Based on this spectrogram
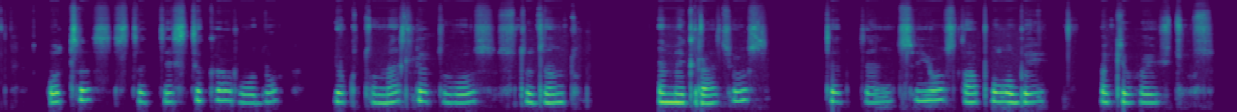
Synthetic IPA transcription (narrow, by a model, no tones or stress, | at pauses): ʊt̪sɐsːt̪ɐt̪ʲɪsʲt̪ʲɪkɐɾoːd̪oː | joːkt̪uːmʲɛt̪lʲiɛt̪ʊʋoːsːt̪ʊd̪ʲɛnt̪u̥ | ɛmʲɪɡɾɑːt̪sʲɪjoːs | t̪ʲɛnd̪ʲɛnʲt̪sʲɪjoːst̪ɑːpʰoːlˠɐbɐɪ | ɐkʲɪʋɐɪʒʲd͡ʒʲos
